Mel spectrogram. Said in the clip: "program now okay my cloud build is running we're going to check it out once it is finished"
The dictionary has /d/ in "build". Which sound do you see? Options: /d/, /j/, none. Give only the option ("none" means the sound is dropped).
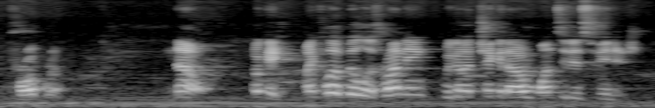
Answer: none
